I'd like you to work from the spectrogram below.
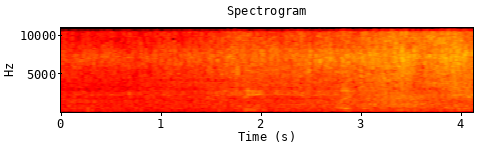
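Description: Beach waves wash as a steady, continuous rush of surf. The sound stays fairly even throughout and swells slightly toward the end.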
